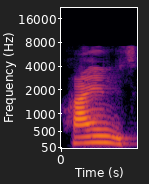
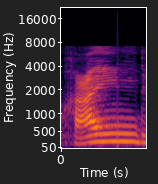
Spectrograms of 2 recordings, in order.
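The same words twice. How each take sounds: First: ফাইন্ডস with an audible S after the N; final S pronounced. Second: ফাইন্ড ending on N-D, no S; final S left off. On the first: Teacher shows the required ending, ফাইন্ডস with its S sounded. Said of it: "আনতে হবে উচ্চারণে". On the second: Teacher contrasts forms for class, ফাইন্ড with no final S. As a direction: say ফাইন্ড without any S at the end. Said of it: "উচ্চারণে এসটা আসা চাই। নাহলে". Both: Shown as a demonstration.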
